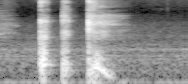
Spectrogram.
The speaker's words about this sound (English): Pardon me if I keep clearing my throat.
